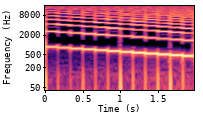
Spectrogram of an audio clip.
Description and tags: Arcade Sound FX.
